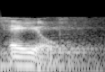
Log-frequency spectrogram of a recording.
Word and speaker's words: Eu: The first little word is ale. We pronounce it's the EL, but we, I mean EU, but we pronounce it with EL sound. So ale. Ale.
